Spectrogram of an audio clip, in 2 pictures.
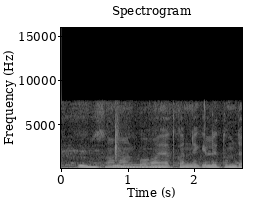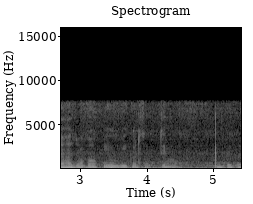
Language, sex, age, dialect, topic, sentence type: Hindi, male, 51-55, Garhwali, banking, statement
